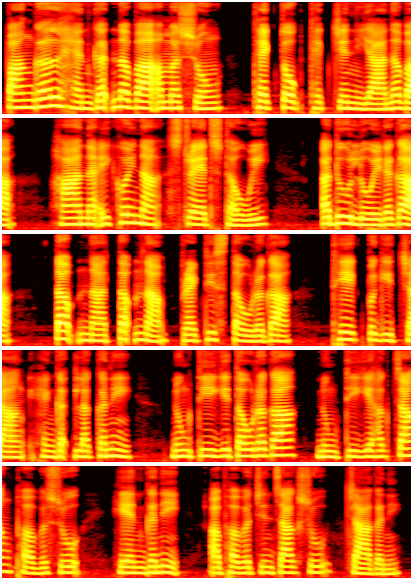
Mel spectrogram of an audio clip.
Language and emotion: Manipuri, neutral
